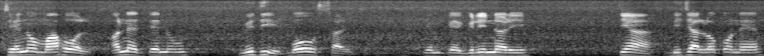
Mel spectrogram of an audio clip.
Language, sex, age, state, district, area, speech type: Gujarati, male, 18-30, Gujarat, Junagadh, urban, spontaneous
